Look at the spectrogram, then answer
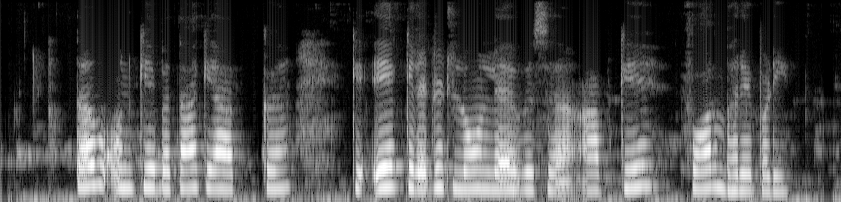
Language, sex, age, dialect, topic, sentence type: Maithili, female, 31-35, Angika, banking, question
